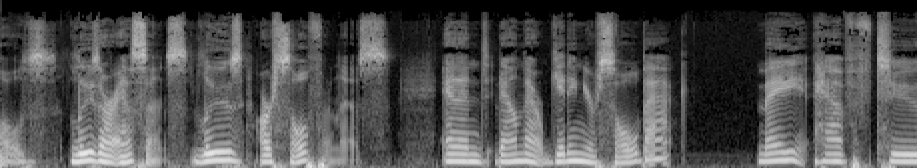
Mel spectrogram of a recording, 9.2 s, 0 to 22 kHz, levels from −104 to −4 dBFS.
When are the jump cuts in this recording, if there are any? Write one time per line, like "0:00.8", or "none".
0:02.5
0:04.9
0:05.4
